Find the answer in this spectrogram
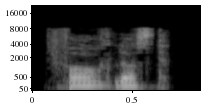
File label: "vorderst", German; adjectives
